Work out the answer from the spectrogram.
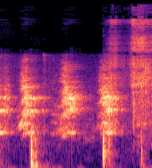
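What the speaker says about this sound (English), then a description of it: "And there goes the dog right on cue," A dog barks and yips in a quick string of about four close, fairly loud barks, with no talking.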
